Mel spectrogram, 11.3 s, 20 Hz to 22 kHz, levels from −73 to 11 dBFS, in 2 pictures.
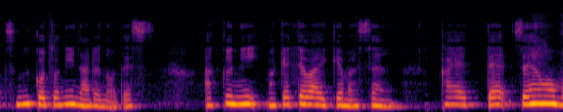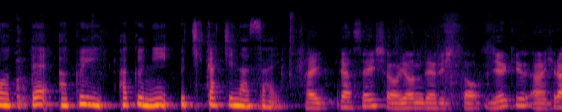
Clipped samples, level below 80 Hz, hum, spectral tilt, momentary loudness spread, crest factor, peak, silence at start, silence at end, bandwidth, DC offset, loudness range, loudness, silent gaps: under 0.1%; -72 dBFS; none; -7 dB/octave; 15 LU; 16 dB; -2 dBFS; 0.05 s; 0 s; 11.5 kHz; under 0.1%; 7 LU; -19 LUFS; none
